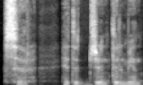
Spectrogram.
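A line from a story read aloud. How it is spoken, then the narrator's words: Young man mumbling, stammering. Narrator (Russian): промямлил юноша, заикаясь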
